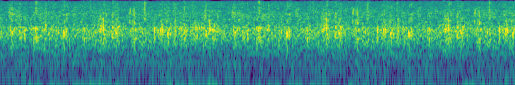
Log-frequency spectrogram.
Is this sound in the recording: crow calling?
no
